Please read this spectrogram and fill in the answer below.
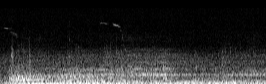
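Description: Low, steady rumble of a car's engine and tyres heard from inside the cabin in slow traffic. It grows louder just after a short click at the start.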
